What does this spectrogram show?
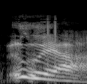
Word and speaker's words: Ouya: You've got to say it like you're trying to discharge your bowels. Just watch that you don't. You sit on the toilet going, Ouya!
